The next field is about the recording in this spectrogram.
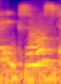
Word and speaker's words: exhaust: Now in the word exhaust and exhibit, you can see a consonant after the X, the H, but the H is silent, and so that means that after the X, really all you're hearing is the vowel. So the first word is exhaust.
